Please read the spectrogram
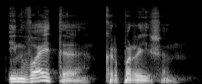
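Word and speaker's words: Invitae Corporation: Invita Corporation. Правильно произношу? – Да. – Ух ты. – Может быть, Invita, я не знаю, как они ее произносят.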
